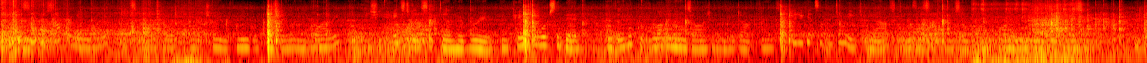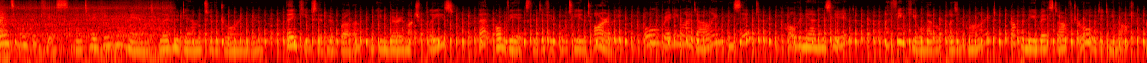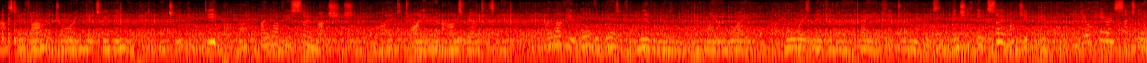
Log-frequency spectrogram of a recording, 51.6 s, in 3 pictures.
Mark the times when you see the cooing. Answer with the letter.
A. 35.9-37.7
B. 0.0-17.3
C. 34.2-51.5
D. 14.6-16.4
D.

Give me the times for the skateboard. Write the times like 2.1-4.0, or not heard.
0.0-17.3.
